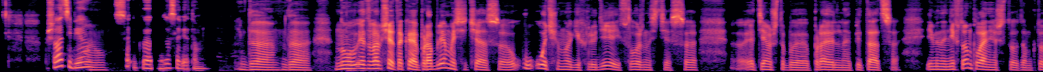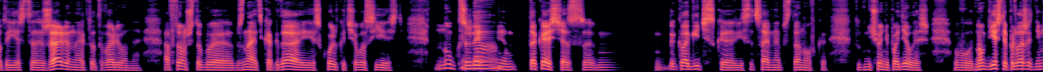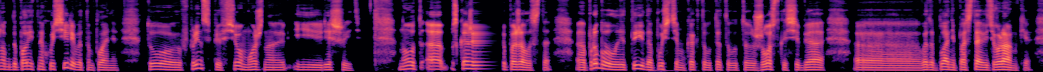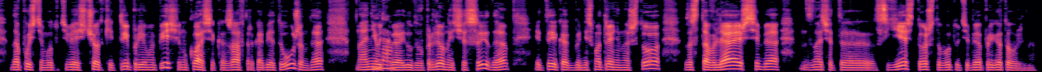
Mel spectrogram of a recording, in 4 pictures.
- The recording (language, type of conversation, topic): Russian, advice, Как понять, когда я действительно голоден, а когда ем по привычке?
- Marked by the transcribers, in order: background speech; distorted speech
